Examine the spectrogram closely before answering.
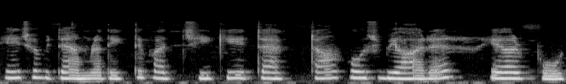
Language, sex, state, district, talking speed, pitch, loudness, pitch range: Bengali, female, West Bengal, Malda, 115 wpm, 285 Hz, -14 LUFS, 275-300 Hz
